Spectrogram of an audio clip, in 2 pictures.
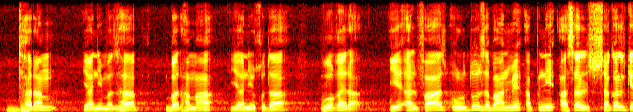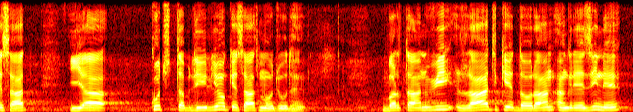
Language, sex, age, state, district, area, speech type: Urdu, male, 18-30, Uttar Pradesh, Saharanpur, urban, spontaneous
